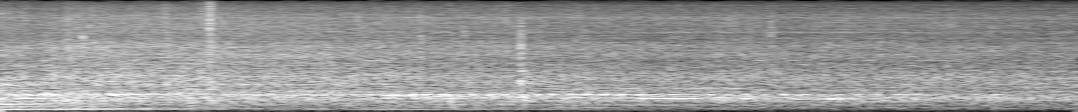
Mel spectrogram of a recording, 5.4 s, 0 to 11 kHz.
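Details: A safari vehicle's engine drones steadily on a PM game drive at Djuma Game Reserve, 1 March 2016, with a low rumble and faint humming tones and no animal voice.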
